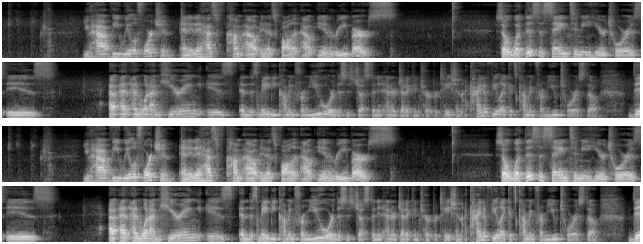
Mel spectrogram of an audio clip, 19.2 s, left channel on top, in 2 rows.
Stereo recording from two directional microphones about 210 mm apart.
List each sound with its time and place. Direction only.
1.2 s speech: 20° right (ahead or behind)
7.3 s speech: 25° right (ahead or behind)
11.2 s speech: 50° right (ahead or behind)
